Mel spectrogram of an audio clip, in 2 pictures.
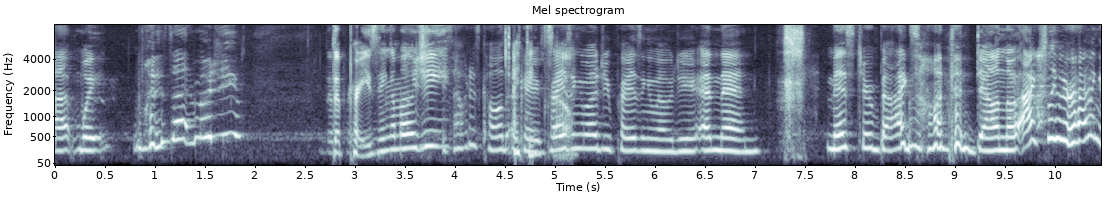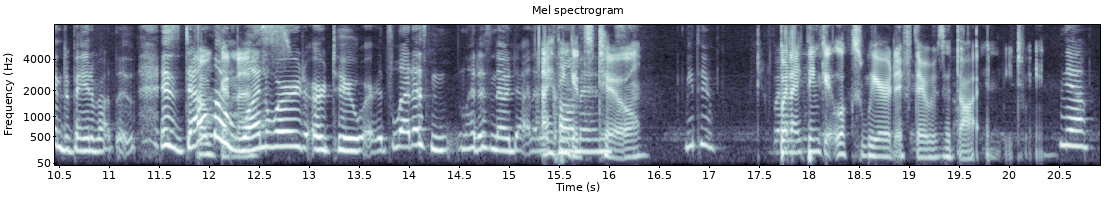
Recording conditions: echo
